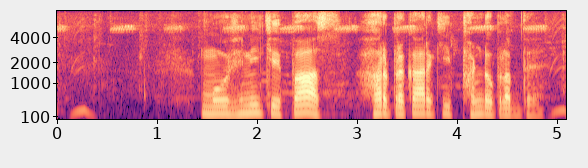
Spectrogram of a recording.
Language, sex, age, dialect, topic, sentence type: Hindi, male, 18-24, Kanauji Braj Bhasha, banking, statement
